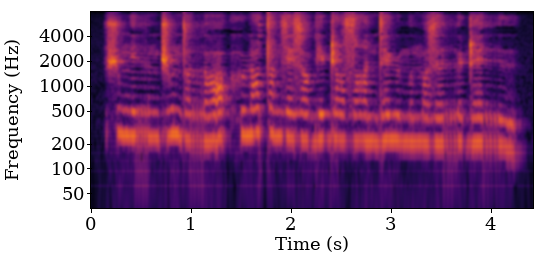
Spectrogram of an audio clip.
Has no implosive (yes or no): yes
